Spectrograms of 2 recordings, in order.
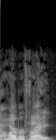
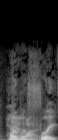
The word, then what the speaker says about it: Harbor Freight: clothes just as content you were saying Harbor Freight but it sounded like fright no he was he was pronouncing a harbour fight yeah he pronounces it like that on purpose but it is Harbor Freight Harbor Freight nobody gives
